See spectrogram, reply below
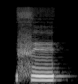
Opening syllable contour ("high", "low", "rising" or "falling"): high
